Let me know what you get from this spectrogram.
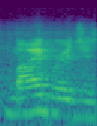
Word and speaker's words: Muybridge: It, but does one say in English Muybridge or Muybridge? – Muybridge is usually how it's said, but Muybridge is not wrong.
